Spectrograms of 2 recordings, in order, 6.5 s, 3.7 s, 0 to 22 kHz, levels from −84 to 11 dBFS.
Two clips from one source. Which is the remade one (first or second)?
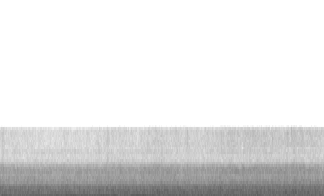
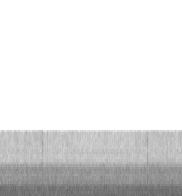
second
